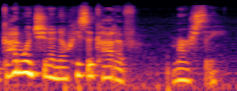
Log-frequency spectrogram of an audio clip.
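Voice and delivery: hushed, breathy retelling of the pastor's message; pastor's word to her, whispered. Retold or imitated. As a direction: pass on the holy word in a whisper. Pastor's word retold reverently.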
